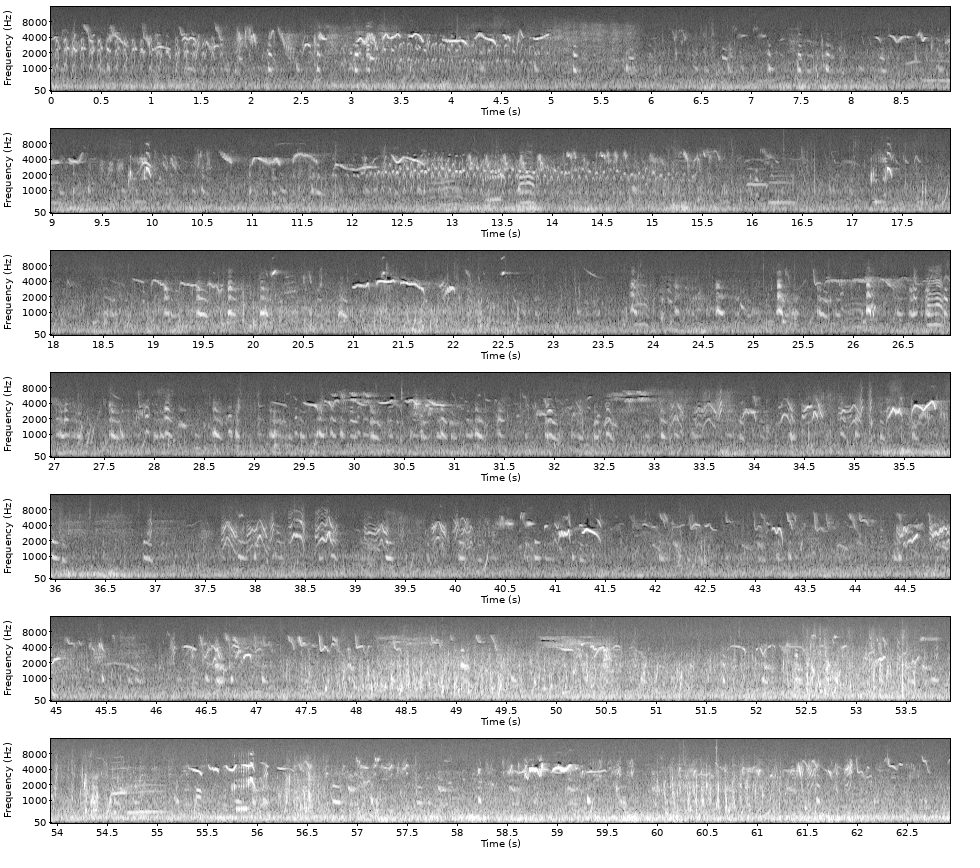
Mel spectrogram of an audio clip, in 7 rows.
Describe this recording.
20070218.el.lobo.ambiance
ambiance near El Lobo pond, Doñana National Park, mostly waterfowl calls.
